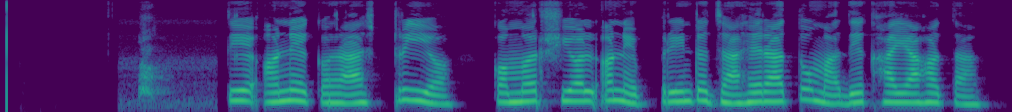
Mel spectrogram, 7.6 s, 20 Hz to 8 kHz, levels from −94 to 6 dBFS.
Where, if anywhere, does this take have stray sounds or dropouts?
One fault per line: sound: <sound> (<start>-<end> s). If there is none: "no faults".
sound: bark (1.0-1.3 s)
